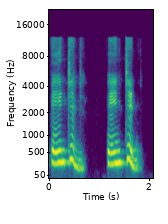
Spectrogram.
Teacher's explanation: some other times we end the verb, past tense verb, with id sound, like painted.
